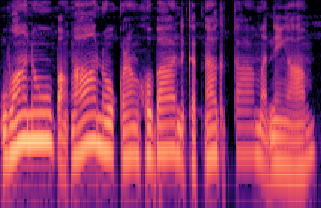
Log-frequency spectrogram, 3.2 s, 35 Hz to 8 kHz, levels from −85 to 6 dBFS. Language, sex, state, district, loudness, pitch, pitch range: Garo, male, Meghalaya, South Garo Hills, -16 LUFS, 145 Hz, 130-155 Hz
